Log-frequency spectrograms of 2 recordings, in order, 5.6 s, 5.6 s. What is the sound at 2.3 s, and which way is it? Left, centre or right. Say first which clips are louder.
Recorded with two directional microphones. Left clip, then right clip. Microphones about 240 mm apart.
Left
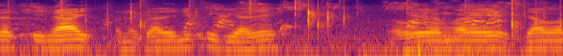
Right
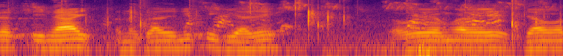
Speech: left 1 dB; centre.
